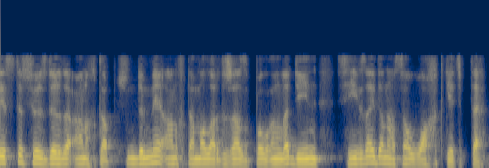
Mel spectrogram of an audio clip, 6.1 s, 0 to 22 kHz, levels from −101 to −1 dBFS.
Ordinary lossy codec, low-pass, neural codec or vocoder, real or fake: none; 5.4 kHz; codec, 16 kHz, 1.1 kbps, Voila-Tokenizer; fake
